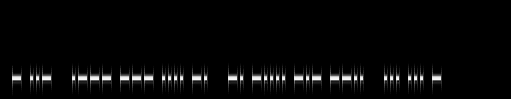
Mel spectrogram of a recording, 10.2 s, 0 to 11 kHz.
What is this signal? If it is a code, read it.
Morse code, heard as a keyed tone, about 21 wpm, 700 Hz. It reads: TU JOHN N6KZ SST
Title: K1USN SST QSO Practice - 20wpm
